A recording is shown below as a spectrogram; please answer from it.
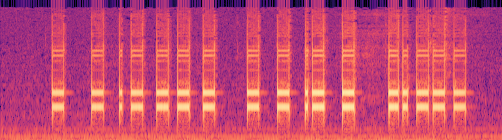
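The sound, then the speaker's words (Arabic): Telephone keypad buttons sound a rapid series of many short, bright dual-tone beeps, each a clipped electronic tone with brief gaps between them, over a faint low hum. “نخليه كصوت أزرار تليفون زي هذه.”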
